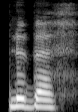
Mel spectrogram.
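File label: "le boeuf", French; navidad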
